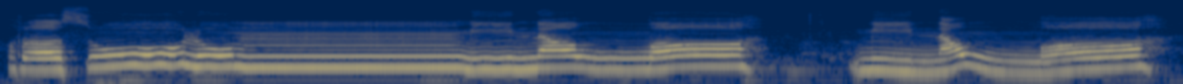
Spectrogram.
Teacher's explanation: Di sini lafaz Allahnya dibaca secara tafkhim ya, karena sebelum lafaz Allah ada huruf berbaris fathah. Jadi kalau misalkan mau menentukan lafaz Allah itu dibaca tafkhim atau tarkik, dibaca tebal atau tipis, kita lihat huruf sebelumnya, barisnya di atas atau di bawah.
